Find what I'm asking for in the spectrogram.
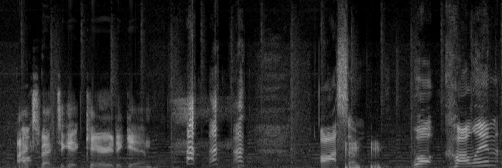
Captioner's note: laughs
